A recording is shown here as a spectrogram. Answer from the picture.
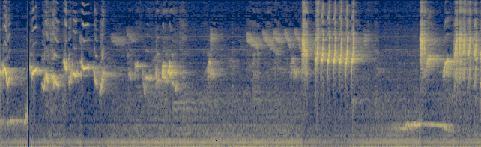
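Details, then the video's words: Robin song: rapid warbled phrases of twisting whistles, then bursts of harsh, buzzy rattling notes, with a steady low hum in the background. "kicau burung robin"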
